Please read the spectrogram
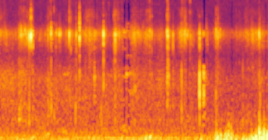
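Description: Hands pressing and smoothing loose potting soil in an aluminium foil tray, making scattered soft crackles and light taps, with a few duller thumps near the end. A low rumble of wind on the microphone runs underneath.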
